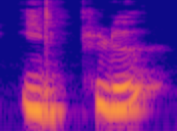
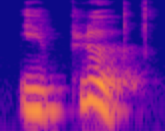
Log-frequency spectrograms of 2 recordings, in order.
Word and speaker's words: Il pleut: Il pleut. Again, we have another letter that's not pronounced. Let's get that highlighted. No T sound. Il pleut.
